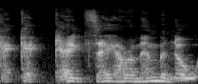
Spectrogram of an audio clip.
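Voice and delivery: put-on pirate accent skipping and stuttering like a glitch. Recapping a story, quoting a character who glitches while answering: glitching pirate accent. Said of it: "he's got this great pirate accent".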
